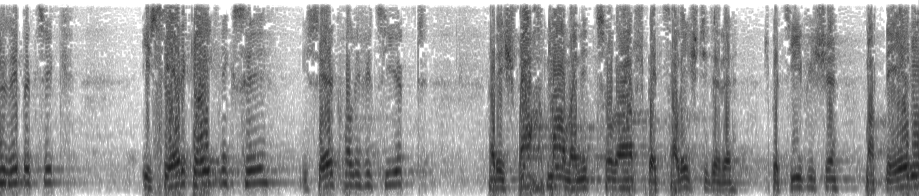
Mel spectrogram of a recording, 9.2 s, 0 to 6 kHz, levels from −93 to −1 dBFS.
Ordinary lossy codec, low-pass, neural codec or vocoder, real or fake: none; 5.4 kHz; none; real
